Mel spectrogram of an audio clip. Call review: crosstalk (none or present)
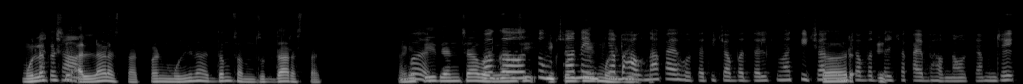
present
